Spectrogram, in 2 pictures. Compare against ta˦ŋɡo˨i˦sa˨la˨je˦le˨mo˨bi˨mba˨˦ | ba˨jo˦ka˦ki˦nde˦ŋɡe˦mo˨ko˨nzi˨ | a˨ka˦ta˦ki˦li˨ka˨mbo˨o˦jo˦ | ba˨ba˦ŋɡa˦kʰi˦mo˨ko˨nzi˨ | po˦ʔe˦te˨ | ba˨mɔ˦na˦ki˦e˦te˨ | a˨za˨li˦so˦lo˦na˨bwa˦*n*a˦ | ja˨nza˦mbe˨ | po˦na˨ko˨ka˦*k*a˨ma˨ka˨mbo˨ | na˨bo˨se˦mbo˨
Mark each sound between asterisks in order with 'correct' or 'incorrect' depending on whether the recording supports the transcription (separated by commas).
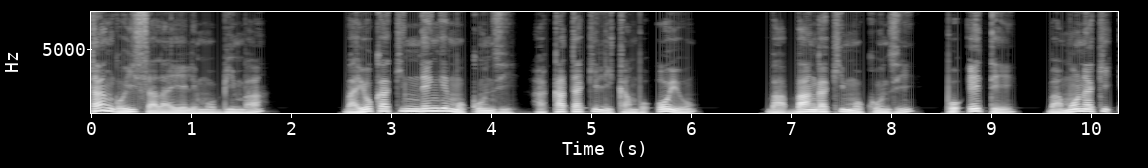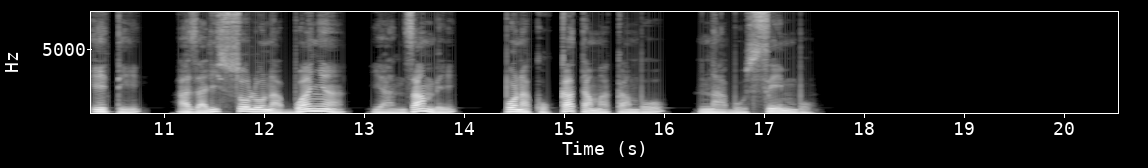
incorrect, incorrect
